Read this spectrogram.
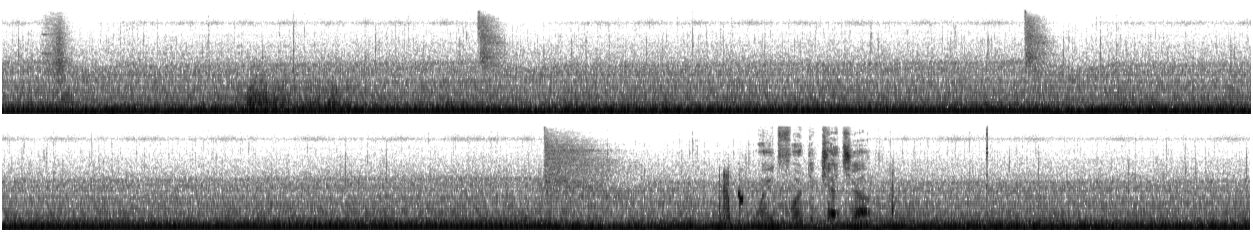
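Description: A truck engine hums steadily, dipping briefly with each gear change as it speeds up.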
